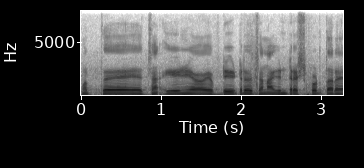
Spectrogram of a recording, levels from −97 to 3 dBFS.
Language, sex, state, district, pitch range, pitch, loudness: Kannada, male, Karnataka, Raichur, 110-120 Hz, 115 Hz, -13 LUFS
